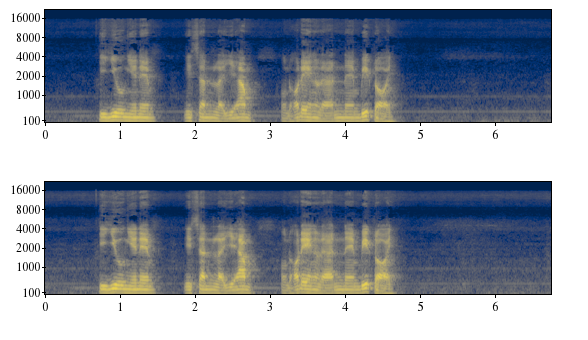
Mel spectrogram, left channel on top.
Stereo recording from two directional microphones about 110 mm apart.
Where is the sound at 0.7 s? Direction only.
25° left (ahead or behind).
